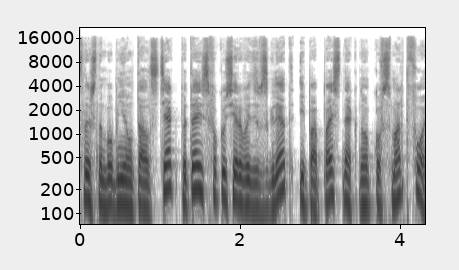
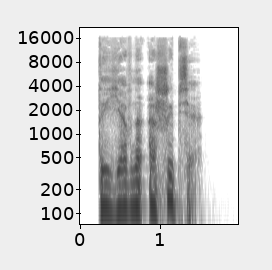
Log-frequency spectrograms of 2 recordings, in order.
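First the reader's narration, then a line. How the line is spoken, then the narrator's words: Quiet. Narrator (Russian): тихо проговорил я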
